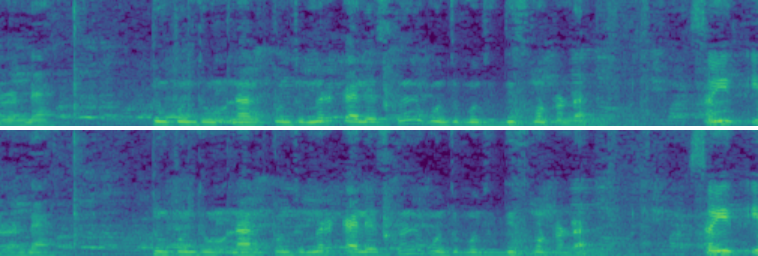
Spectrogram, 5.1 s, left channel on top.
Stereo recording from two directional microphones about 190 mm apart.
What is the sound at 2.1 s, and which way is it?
Speech, 25° left (ahead or behind).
